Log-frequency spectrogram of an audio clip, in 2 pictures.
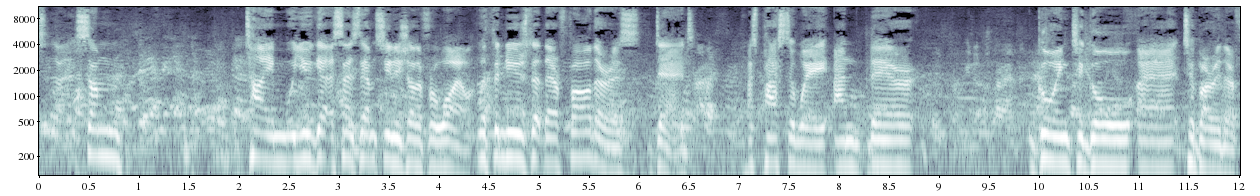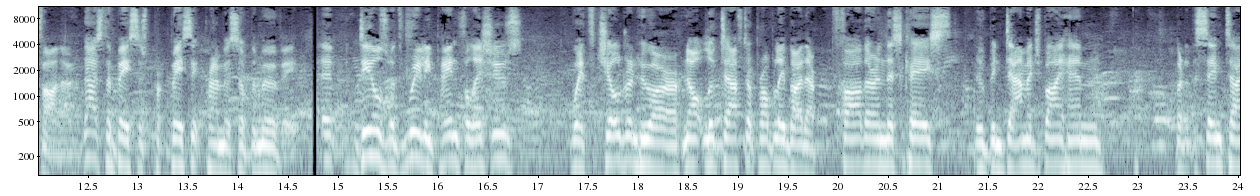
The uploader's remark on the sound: We were at the premiere of Raymond & Ray at the Toronto International Film Festival to speak to the cast about this tragic but humorous film.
